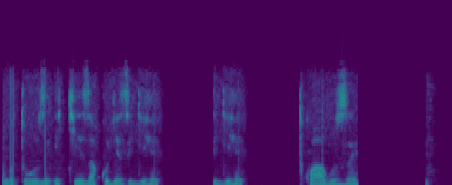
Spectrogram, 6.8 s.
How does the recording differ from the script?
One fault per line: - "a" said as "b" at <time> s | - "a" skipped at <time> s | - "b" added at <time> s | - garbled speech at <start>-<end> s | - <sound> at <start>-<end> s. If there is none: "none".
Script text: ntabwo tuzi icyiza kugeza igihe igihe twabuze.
none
